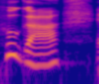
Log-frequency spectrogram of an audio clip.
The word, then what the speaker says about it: Hygge: It's Huga, but it's spelled Hygge. It's H-Y-G-G-E, and it's pronounced Huga, and it is a Scandinavian game about cozy conversation in pleasant company.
